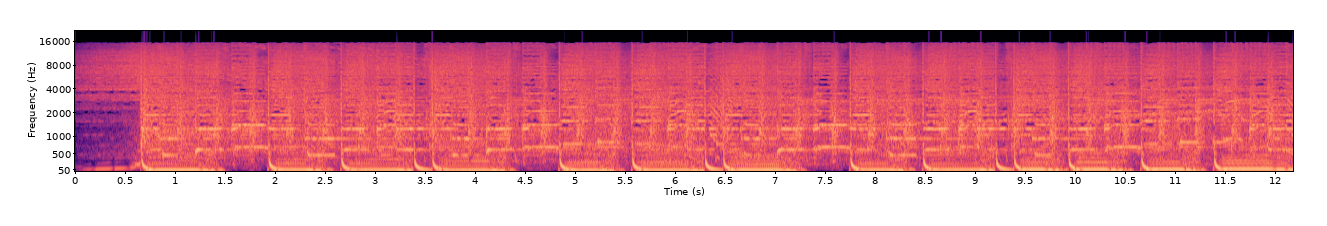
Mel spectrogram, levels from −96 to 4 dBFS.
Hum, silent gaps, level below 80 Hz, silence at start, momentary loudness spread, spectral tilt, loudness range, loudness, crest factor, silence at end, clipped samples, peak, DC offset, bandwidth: none; none; -18 dBFS; 0 s; 2 LU; -2.5 dB/octave; 0 LU; -11 LUFS; 12 dB; 0 s; under 0.1%; 0 dBFS; under 0.1%; 16 kHz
